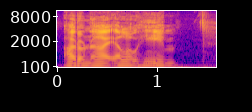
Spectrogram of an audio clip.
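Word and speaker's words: אֲדֹנָי יֱהוִה: by the Jews but when it comes up against Adonai they do not say Adonai Adonai they say Adonai Elohim you might translate this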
